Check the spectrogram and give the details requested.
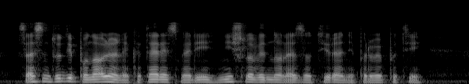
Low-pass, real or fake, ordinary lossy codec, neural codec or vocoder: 7.2 kHz; real; none; none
